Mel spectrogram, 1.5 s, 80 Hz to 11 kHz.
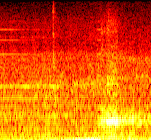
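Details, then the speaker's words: VW Jetta 2.0L after repair of a timing fault that came within two teeth of destroying the engine, engine mount still off, check engine light off: smooth, even low idle with no slapping, ticking or chirp; noise gone. "And you can clearly see that that annoying, horrid sound is gone. So we do have a fix."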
